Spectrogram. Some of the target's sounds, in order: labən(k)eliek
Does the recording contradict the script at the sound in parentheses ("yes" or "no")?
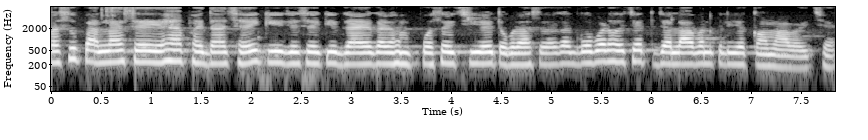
no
